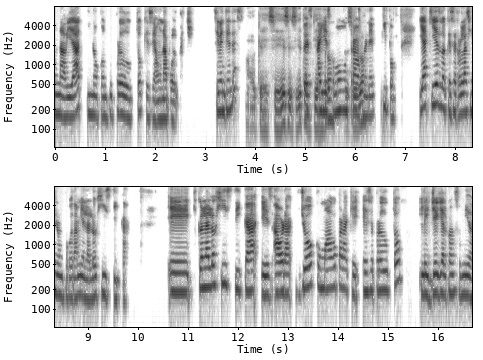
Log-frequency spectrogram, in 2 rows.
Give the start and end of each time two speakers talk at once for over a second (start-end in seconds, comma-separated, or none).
4.9-6.3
